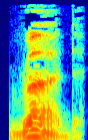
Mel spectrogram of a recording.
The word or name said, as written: rudd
